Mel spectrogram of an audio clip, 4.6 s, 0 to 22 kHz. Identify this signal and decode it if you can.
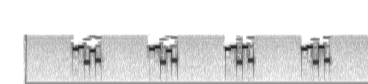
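Five-tone selective call (ZVEI), heard as quick runs of five tones, tones of about 70 ms. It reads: 89172 89172 89192 89192
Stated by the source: ZVEI five-tone selective call received on an SDR.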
